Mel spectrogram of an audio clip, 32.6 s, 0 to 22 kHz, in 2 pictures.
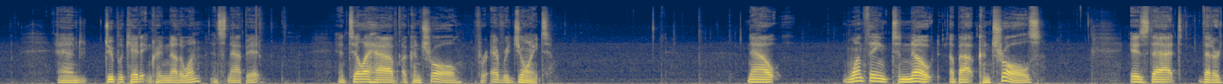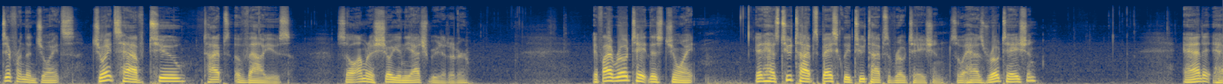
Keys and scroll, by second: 1.4 super+d, 1.7 v, 3.8 v, 5.6 v, 31.2 super+z.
